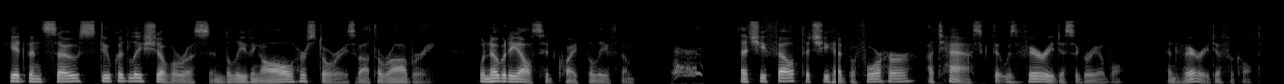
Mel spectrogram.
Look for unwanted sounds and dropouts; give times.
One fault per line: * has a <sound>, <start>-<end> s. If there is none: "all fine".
* has a bark, 6.7-7.1 s
* has a dropout, 8.4-8.4 s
